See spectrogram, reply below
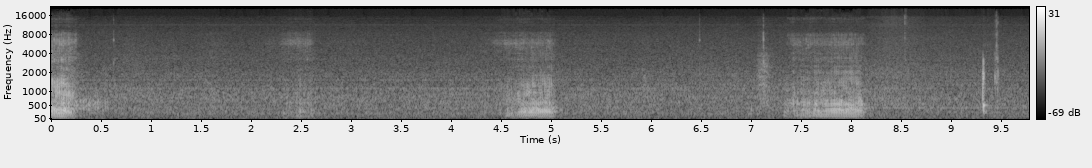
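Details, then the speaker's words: Snoring in a sleeping 12-week-old male Bloodhound puppy, said to snore louder than his owner: soft, irregular snuffling snores, a few breaths over ten seconds, faint room noise. "Howie you're snoring buddy you're snoring just thought I'd wake you up let you know you're snoring"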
